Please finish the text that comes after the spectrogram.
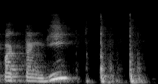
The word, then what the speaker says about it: pactangui: El segundo K se pronuncia como G, pactangui.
